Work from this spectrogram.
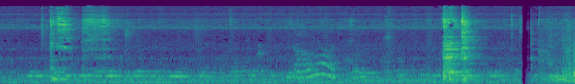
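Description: Fried winter vegetables go into a pot of khichuri with a few sharp metallic clinks and clanks of a utensil against the pot. A person talks quietly between the clatters.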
